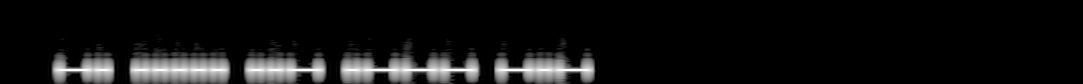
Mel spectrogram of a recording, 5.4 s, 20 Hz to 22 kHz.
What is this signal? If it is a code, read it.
Morse code, heard as a keyed tone, about 25 wpm, 700 Hz. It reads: N5UJK
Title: USA Call Signs - 5 Characters - Repeated 3x - 25wpm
